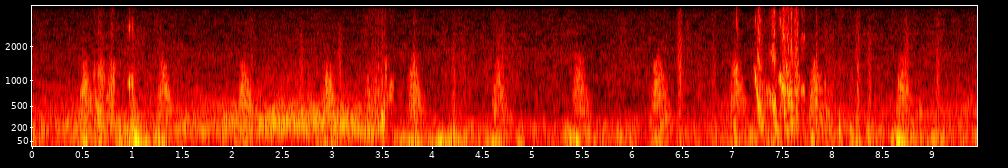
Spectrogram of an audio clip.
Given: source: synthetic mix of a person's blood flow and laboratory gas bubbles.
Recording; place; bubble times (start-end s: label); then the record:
Doppler ultrasound of blood flow; subclavian vein
0.60-0.84 s: bubbles
0.94-1.08 s: bubbles
3.30-3.62 s: bubbles
3.79-3.88 s: bubbles
7.00-7.08 s: bubbles
7.21-7.73 s: bubbles
7.80-8.12 s: bubbles
From the record:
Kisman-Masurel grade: 222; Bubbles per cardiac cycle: several, 3 to 8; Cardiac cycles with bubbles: 10 to 50%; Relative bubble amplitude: moderate (0.250 to 0.450); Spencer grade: 2 (many but less than half of the cardiac periods contain bubble signals, singularly or in groups); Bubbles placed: anywhere in the cardiac cycle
